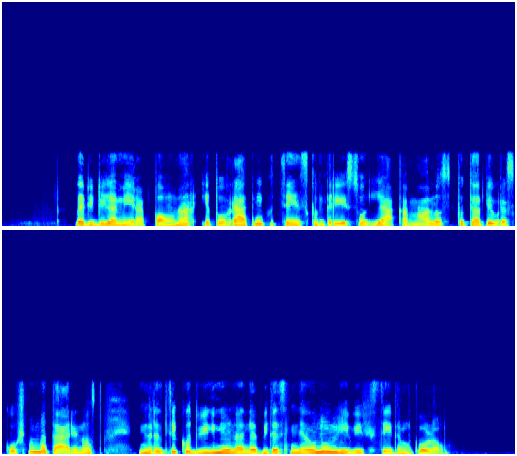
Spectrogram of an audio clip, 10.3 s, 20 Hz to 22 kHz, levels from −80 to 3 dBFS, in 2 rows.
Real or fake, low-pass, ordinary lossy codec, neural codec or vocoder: fake; 7.2 kHz; none; codec, 16 kHz, 1 kbps, FreqCodec, larger model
